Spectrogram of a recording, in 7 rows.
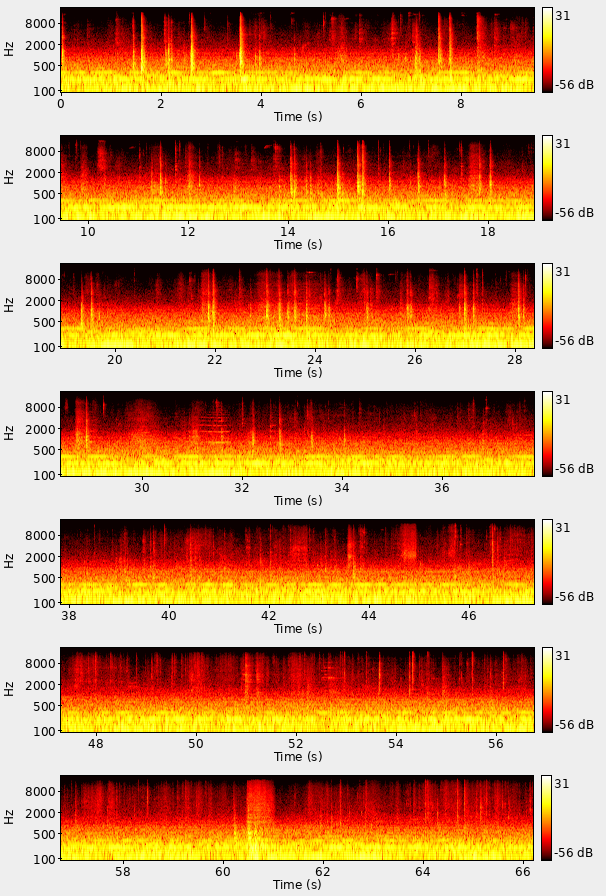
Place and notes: Moabit, Berlin, Germany - Mournful supermarket fridge
An unusually musical fridge, especially around the yogurts.
March 2012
